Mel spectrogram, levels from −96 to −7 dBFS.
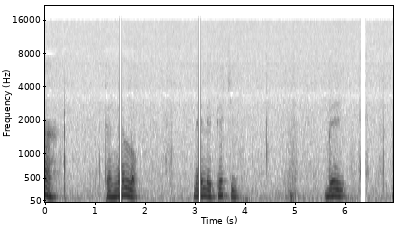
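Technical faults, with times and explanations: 1.49 to 1.59 s, 3.07 to 3.16 s and 6.32 to 6.47 s, corrupt frame muted: the speech drops into dead silence three times, for about 0.10 s, 0.09 s and 0.15 s. Each gap starts abruptly. Damaged compressed frames were rejected by the decoder, and the player filled their slots with silence. The first and last gaps fit two lost frames, the middle one a single frame. Timing holds, so the speech resumes on schedule.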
